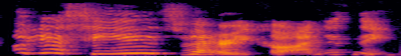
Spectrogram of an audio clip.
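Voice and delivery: very high, mock-gushing voice; gushing agreement. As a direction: pitch way up, playing the smitten viewer. Voices viewers' fond reaction to Norman.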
